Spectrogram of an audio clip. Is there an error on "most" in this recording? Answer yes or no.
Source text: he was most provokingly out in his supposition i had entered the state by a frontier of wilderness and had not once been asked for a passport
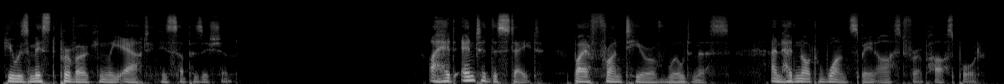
yes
